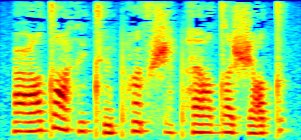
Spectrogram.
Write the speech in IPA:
ʕ ə tˤ ɯ u̯ x ʉ tʰ ə̃ pʰ ɑ̃ s ʃ a̤ pʰ a y̯ dˤ ə ʃ ʌ tˤ

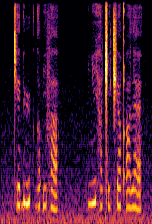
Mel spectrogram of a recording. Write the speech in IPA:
cʰ e ɠ y | ɡ ʌ ʔ i f a | ʎ i h a ǁ i t͡ʃʼ e qʼ æ l æ

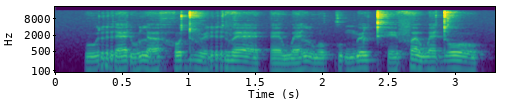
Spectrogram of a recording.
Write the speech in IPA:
u˩˥ r ɛ˩˧˩ ɾ u˩˧˩ l ɜ˩˧˩ h o˦ d v ø˩˥ r v ɛ˦˨ | ɛ˩ w ɛ˩˧˩ l w o˩˥ k u˩ ŋ͡m ø˦˨ l kʰ e˩˥ f ɜ˦˨ w ɛ˦ d o˦˨

